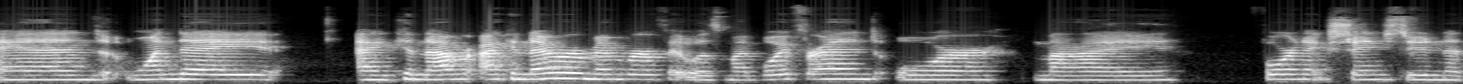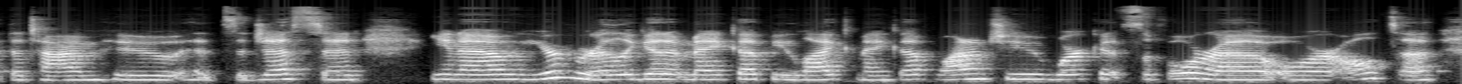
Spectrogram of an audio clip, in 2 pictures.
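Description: A woman speaks at a fairly high pitch with little pitch movement and a bright, sharp tone. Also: moderate pace.

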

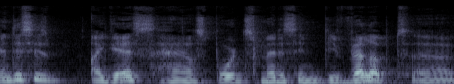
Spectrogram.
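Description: Lively in intonation yet fairly slow, a man speaks in a somewhat breathy, dark, mellow tone on a very clean recording with a silent background. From Switzerland, Lausanne, of Croatian descent. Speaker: sports medicine physician. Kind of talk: interview.

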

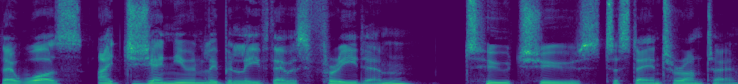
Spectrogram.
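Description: A bright, sharp tone moves at a fairly slow pace with ordinary pitch variation, recorded very cleanly against a silent background. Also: man, medium pitch for a man. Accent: English. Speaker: pastor's son, ministry worker. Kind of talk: casual interview. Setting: home.

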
